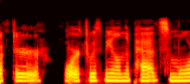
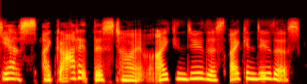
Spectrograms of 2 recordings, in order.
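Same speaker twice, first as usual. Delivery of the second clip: self pep talk; 6 semitones higher than usual. Retold or imitated. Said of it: "And I was like".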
